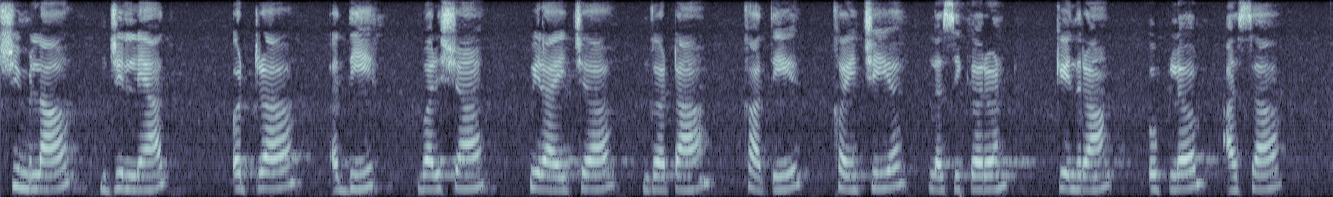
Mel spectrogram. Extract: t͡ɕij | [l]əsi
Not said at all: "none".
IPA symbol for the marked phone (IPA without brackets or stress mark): l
